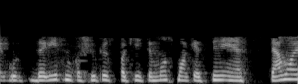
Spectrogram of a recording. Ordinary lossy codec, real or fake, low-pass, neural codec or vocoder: MP3, 16 kbps; fake; 3.6 kHz; codec, 16 kHz, 16 kbps, FunCodec, trained on LibriTTS, 50 frames a second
